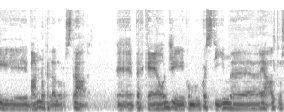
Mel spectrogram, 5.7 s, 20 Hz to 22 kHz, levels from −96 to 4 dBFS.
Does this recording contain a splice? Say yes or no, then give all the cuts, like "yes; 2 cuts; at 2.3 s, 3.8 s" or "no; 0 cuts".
no; 0 cuts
